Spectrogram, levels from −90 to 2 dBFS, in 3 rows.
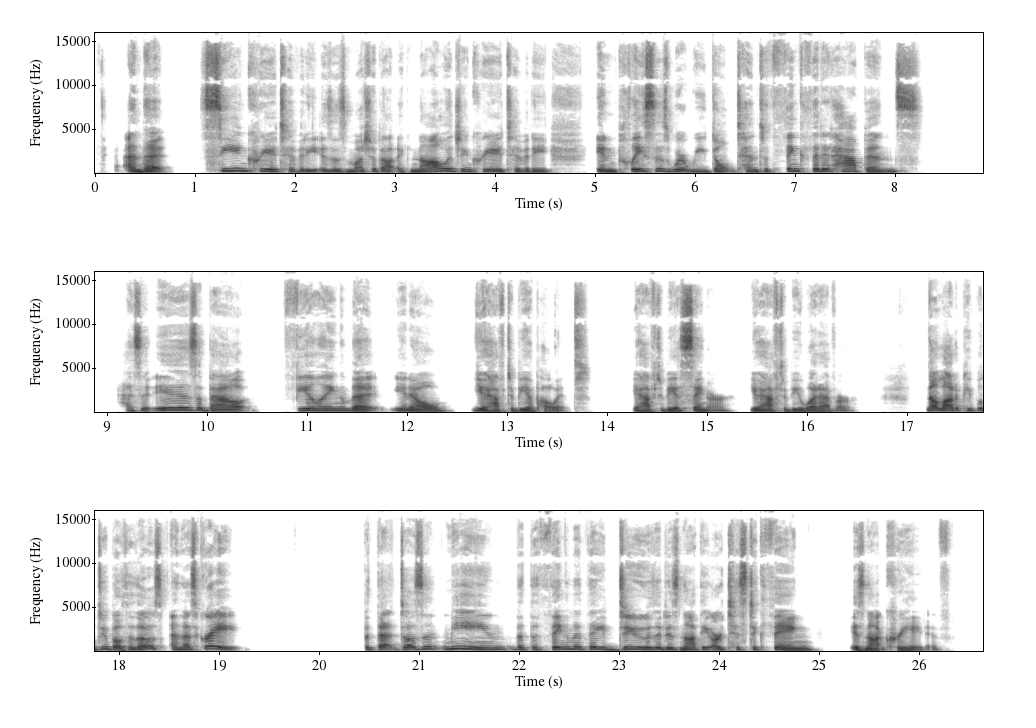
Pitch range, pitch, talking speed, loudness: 175-225 Hz, 200 Hz, 175 wpm, -20 LUFS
